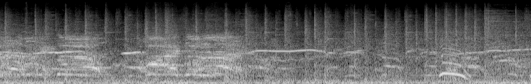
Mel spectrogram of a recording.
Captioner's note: people screaming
